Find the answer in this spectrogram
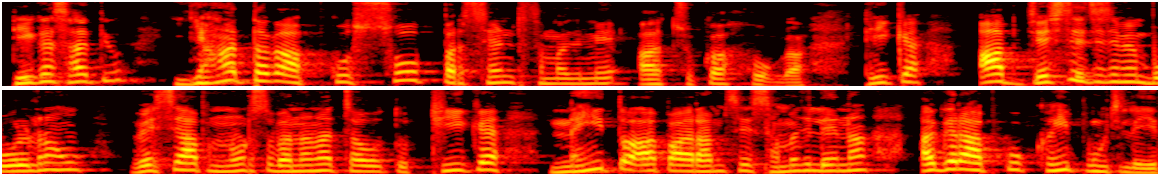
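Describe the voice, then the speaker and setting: A man's voice: sits high, a little mellow. A man teaching a Hindi grammar class for exam prep. He keeps asking his students questions and then answering them himself. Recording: dull lo-fi audio.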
